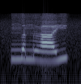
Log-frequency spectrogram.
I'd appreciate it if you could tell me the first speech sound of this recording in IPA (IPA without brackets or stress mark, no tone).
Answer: ŋ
